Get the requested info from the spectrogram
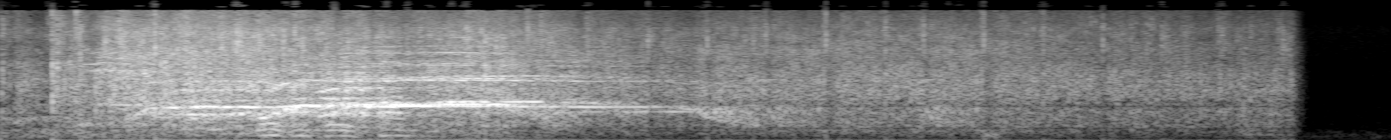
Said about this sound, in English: So obviously, as you can tell, it drew a lot of applause from the parents and other residents in the meeting.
